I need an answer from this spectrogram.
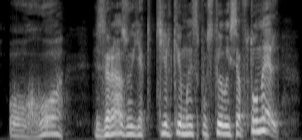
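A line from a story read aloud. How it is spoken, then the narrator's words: Exclamation. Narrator (Ukrainian): вигукнула Герміона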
